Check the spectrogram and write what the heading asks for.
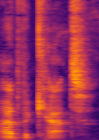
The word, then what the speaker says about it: Advocaat: It's spelled Advocaat, but it's pronounced Advocaat.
